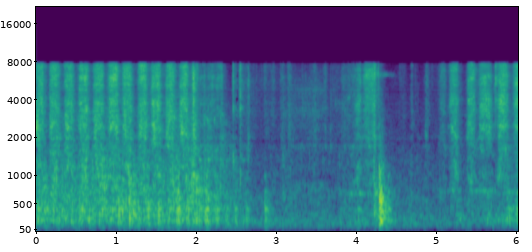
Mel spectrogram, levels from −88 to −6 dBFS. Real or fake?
fake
